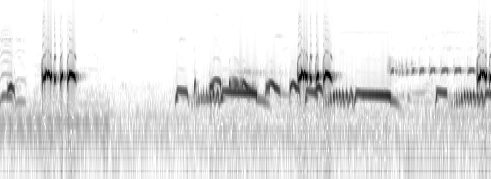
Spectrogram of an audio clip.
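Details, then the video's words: Training song of local zebra doves: bursts of high cooing notes between rolling lower trills, with a second dove's steady trill joining near the end. "Perkutut lokal gacor Suara Masteran Burung Perkutut"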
